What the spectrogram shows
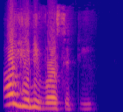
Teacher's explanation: Here the word begins with the consonant sound of Y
